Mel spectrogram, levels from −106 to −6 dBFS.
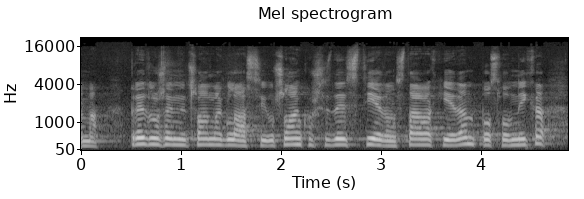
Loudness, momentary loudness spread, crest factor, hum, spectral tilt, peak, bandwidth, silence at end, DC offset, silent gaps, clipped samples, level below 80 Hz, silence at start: -36 LUFS; 5 LU; 16 dB; none; -3.5 dB/octave; -20 dBFS; 17 kHz; 0 s; under 0.1%; none; under 0.1%; -90 dBFS; 0 s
